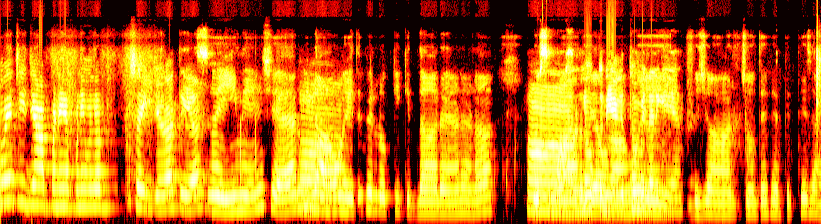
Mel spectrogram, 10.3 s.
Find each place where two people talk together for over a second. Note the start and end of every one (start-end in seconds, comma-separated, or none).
6.6-8.5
